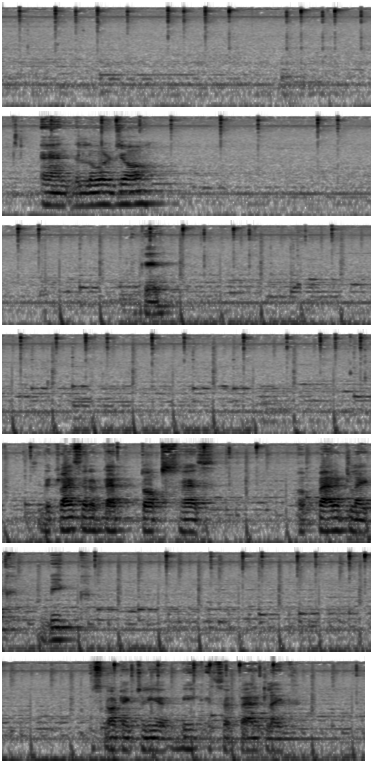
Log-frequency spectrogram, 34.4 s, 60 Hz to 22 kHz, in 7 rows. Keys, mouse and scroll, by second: 0.3 click, 1.0 click, 2.4 click, 3.0 middle click, 3.8 scroll up 1, 4.0 shift+middle click, 4.4 middle click, 5.6 click, 6.4 middle click, 7.2 click, 8.4 click, 9.4 click, 10.4 click, 12.0-12.6 scroll down 3, 12.3 middle click, 12.7 scroll up 2, 13.0 shift+middle click, 13.3-14.2 scroll up 2, 14.3 click, 15.5 shift+click, 16.2 click, 17.2 click, 18.6 shift+click, 19.0 shift+click, 19.2 click, 20.1 click, 21.2 click, 22.4 middle click, 22.9-23.5 scroll down 4, 23.1 middle click, 24.8-25.2 scroll up 2, 25.9 click, 27.4 click, 29.4 middle click, 31.7 click, 32.3 middle click, 32.7 shift+middle click, 33.2 middle click.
